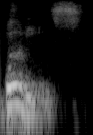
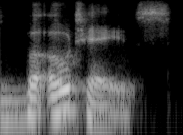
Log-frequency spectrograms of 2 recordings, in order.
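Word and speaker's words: Boötes: up here the oceans it looks like booties but it's the otas i believe there's an umlaut there so uh so that was arcturus and the constellation is botes or i believe the second o has an umlaut not every day you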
